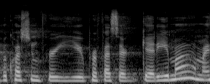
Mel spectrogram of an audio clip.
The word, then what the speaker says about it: Gerima: question for you Professor gima am I saying your name right well G hard g g yeah okay thank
